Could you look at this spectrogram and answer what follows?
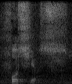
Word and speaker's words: Photios: Maya ang yangan mo si Pusius, P-H-O-P-I-U-S, pronounced Photios.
